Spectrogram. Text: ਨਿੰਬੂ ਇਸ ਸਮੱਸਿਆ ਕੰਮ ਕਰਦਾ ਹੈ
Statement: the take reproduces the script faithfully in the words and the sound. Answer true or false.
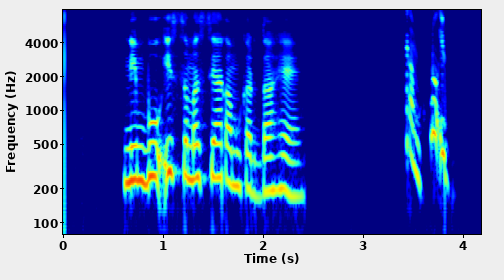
false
